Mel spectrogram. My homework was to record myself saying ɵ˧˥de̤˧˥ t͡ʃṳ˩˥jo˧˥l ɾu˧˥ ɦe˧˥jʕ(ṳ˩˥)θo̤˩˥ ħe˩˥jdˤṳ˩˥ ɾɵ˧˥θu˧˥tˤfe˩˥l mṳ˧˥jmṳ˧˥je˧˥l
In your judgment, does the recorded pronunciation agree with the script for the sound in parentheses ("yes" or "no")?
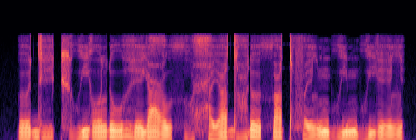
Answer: no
